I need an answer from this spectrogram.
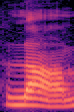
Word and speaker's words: lame: is so the lamb it's spelled l-a-m-e like lame but it's pronounced lamb because it's french i am going to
